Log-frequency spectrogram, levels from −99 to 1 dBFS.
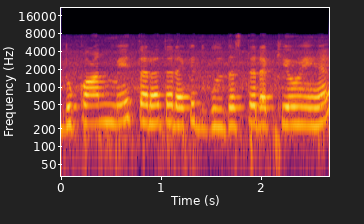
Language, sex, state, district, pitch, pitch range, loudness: Hindi, female, Uttar Pradesh, Gorakhpur, 235 Hz, 230-250 Hz, -15 LUFS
